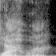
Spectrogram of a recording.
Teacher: pronounced with as three syllables that that's that middle syllable the the Hebrew VAV is almost silent you just frame your mouth as if you're going to say it but you don't really say it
